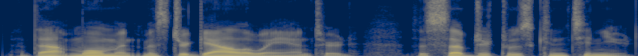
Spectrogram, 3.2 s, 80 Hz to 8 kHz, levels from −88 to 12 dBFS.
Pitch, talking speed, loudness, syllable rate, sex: 120 Hz, 190 wpm, -17 LUFS, 6.5 syllables/s, male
